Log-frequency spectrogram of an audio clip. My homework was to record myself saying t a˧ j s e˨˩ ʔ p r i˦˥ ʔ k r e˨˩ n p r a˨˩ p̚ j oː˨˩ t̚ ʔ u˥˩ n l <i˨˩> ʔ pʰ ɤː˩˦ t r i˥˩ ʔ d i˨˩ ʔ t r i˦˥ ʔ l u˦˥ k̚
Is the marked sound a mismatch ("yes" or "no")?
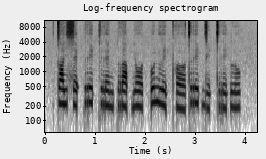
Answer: no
